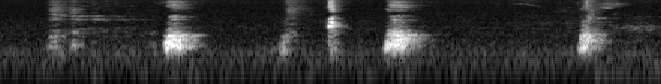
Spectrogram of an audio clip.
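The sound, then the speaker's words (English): A dog barks in short bursts, about five or six sharp barks with uneven gaps, loud, with a low steady hum underneath and no talking. “The joys of having a dog, everybody.”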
